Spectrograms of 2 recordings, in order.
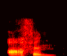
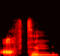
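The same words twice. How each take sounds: First: The T sound is not pronounced. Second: The T sound is pronounced. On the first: "we don't pronounce the T or the H usually" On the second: "Some people say often"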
